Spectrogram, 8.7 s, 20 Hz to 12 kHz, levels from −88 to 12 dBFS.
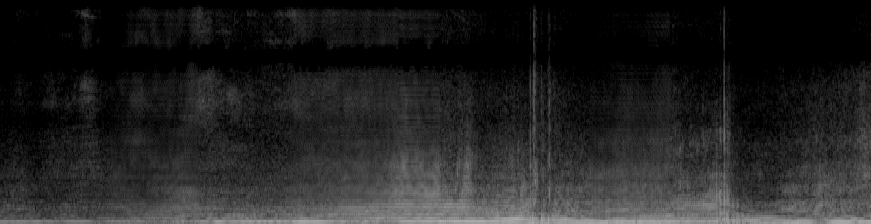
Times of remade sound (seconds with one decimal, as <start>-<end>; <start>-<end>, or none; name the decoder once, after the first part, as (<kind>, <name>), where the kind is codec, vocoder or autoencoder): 1.1-2.0 (vocoder, Vocos); 2.9-4.4; 5.9-6.7

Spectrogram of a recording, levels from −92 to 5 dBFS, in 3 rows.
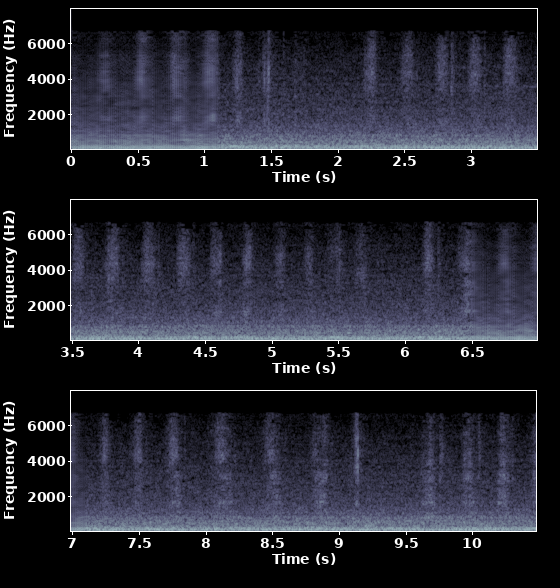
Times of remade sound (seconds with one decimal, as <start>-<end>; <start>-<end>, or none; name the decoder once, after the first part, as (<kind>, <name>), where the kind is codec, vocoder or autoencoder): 0.0-1.1 (vocoder, Vocos); 6.5-7.1

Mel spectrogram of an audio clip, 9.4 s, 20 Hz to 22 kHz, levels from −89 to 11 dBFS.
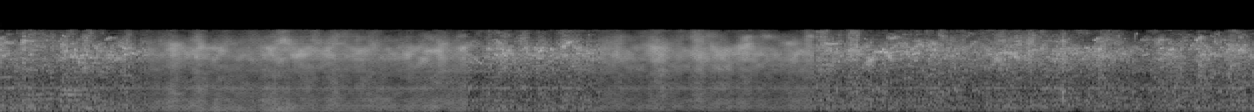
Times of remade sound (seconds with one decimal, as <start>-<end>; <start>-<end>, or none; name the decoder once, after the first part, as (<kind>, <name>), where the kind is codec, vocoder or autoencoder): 1.1-3.5 (vocoder, Vocos); 4.5-6.1

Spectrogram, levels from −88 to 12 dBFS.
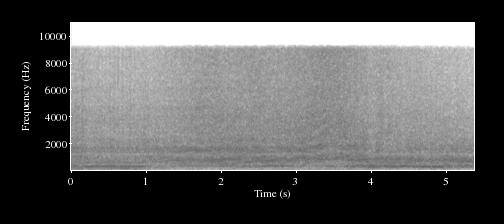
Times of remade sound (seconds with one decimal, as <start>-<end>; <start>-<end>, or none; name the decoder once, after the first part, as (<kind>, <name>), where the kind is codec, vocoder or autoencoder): none

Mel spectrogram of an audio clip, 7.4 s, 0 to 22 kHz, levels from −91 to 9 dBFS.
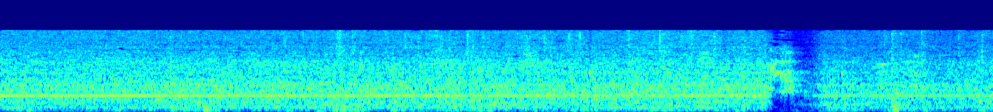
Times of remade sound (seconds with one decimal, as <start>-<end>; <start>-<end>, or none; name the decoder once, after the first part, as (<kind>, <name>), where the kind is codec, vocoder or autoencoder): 4.2-5.7 (vocoder, Vocos)

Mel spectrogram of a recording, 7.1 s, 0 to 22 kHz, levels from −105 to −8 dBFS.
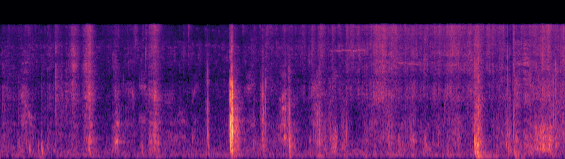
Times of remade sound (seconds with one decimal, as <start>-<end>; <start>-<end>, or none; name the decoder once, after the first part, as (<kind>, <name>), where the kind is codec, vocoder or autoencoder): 2.1-2.9 (vocoder, Vocos)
